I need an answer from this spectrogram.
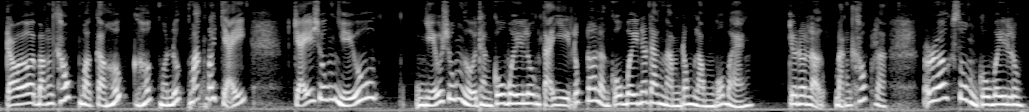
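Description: A woman's voice: on the high side, big pitch swings, fast talker, dark tone, no echo. A woman with a Southern Vietnamese accent narrating a ghost story with emotional, repetitive exclaiming.

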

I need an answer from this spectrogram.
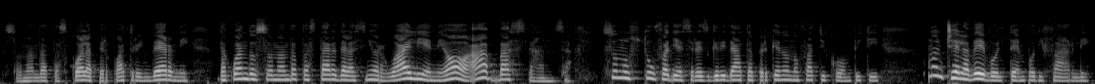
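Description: A woman's voice: medium pitch, animated, a little fast, close to an everyday voice. A woman voicing a brash, blunt orphan girl who talks back defiantly. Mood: stubborn. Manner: blunt and defiant, loud outbursts.

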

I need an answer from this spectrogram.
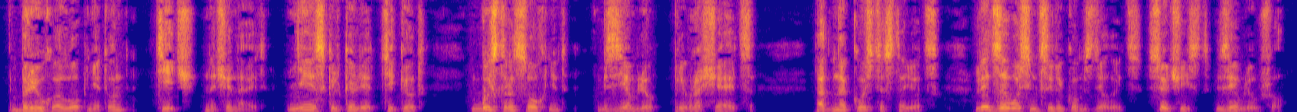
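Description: A coarse old gravedigger from an audiobook, blunt and slangy, who grumbles more than he talks, as a male reader puts him on. His voice sits low and husky. He sounds rough around the edges. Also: full character voice.

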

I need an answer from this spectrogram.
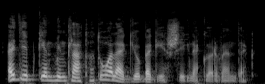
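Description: A man's voice: fairly high pitch, wildly swooping pitch, creaky, pitched above the performer's own voice, heavily acted. A man voicing a frail, stiffly composed man who speaks weakly and carefully, with dry mockery and German-tinged sounds. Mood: ironic. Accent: German-tinged pronunciation of French sounds. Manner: weak, carefully formed words, dry mockery.

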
